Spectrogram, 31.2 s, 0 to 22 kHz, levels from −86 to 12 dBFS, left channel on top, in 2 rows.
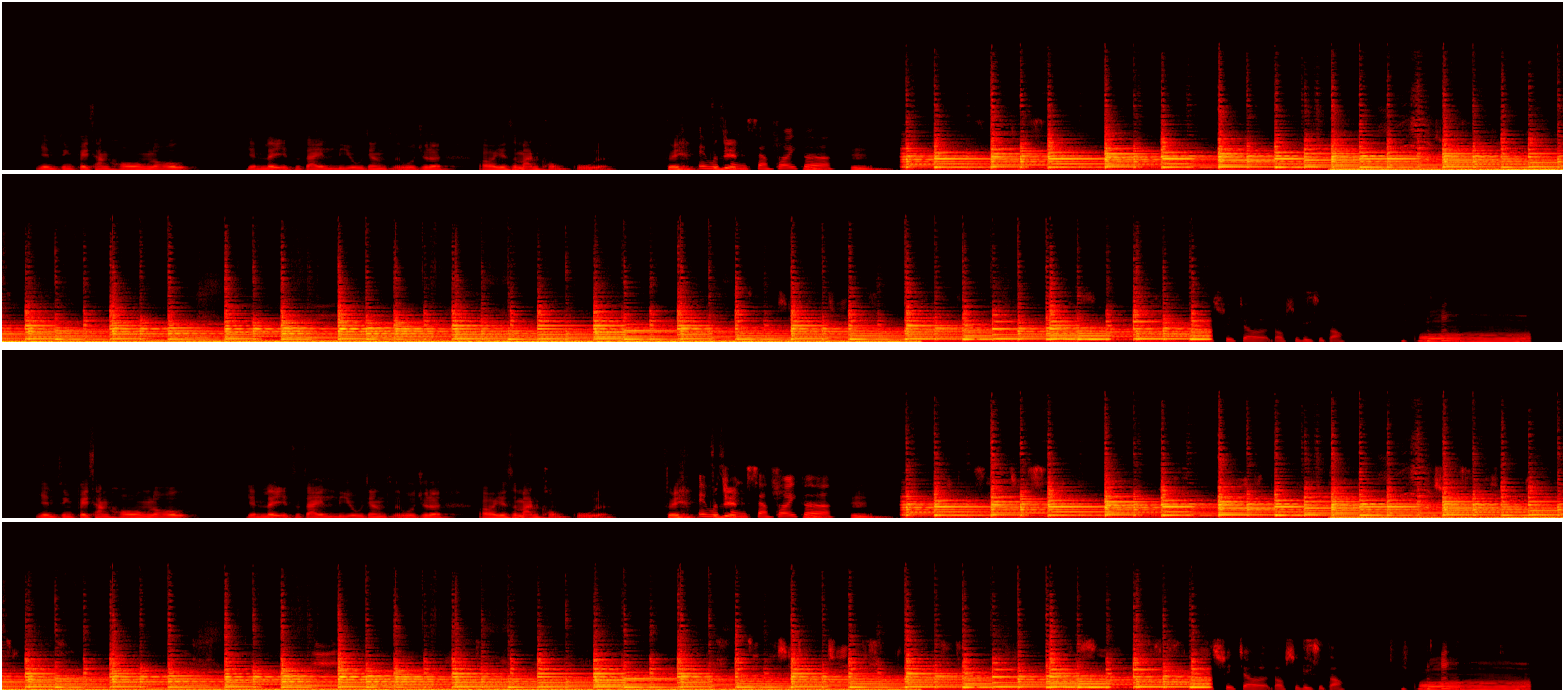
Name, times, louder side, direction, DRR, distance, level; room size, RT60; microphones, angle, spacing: voice 1, 0.3-1.9 2.4-6.1 6.6-7.4 8.0-8.2 8.5-8.9 14.1-14.4 16.2-16.5 17.0-17.7 19.8-21.6 25.6-25.8 29.8-30.9, right 1 dB, 25° right, 2.9 m, -48 dB
voice 2, 7.0-8.3 9.0-10.8 11.4-11.9 12.2-13.8 14.2-15.9 18.7-19.1 22.7-25.8 26.2-29.0 29.8-30.2, right 2 dB, 65° right, 6.9 m, -54 dB
sound 1, 9.0-27.7, equal, ahead, 1.2 m, -27 dB
sound 2, 13.3-24.8, left 4 dB, 55° left, 0.4 m, -29 dB
head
